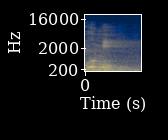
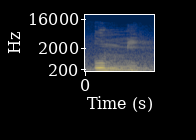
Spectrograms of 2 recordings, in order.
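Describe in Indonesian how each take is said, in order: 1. Bunyi m singkat, tunggal. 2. Bunyi m ditahan lama, digandakan. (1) "bukan umi" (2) "ummun dia ada sabdu"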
